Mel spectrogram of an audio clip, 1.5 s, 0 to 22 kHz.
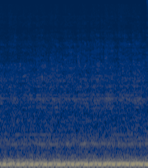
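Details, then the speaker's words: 1964 Dodge Dart GT convertible, 360 V8 with automatic transmission: even low V8 burble at idle, steady rumble without misses, taps or rattles; engine sounds good. "Sounds good. Again, 360 V8 underneath the hood, paired up that automatic transmission."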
